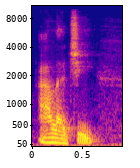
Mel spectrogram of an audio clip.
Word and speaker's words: allergy: You know, Japanese people say allergy. Actually, the pronunciation is allergy, soft G, allergy.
